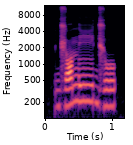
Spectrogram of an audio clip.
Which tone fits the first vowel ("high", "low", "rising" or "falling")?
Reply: rising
